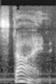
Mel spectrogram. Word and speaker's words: Stijn: That's why he has a name that is spelled Stijn, but you pronounce it Stein.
